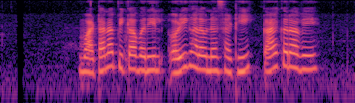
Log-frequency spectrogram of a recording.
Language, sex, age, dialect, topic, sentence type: Marathi, female, 31-35, Standard Marathi, agriculture, question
